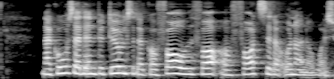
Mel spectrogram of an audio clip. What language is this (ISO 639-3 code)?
dan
